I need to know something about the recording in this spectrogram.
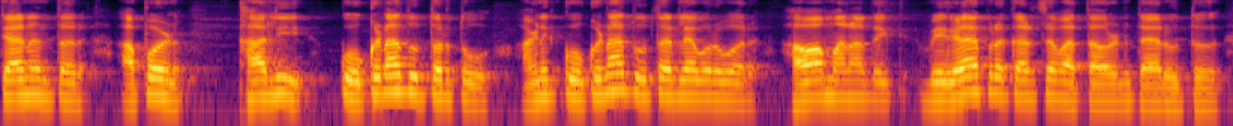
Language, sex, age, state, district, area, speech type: Marathi, male, 60+, Maharashtra, Kolhapur, urban, spontaneous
